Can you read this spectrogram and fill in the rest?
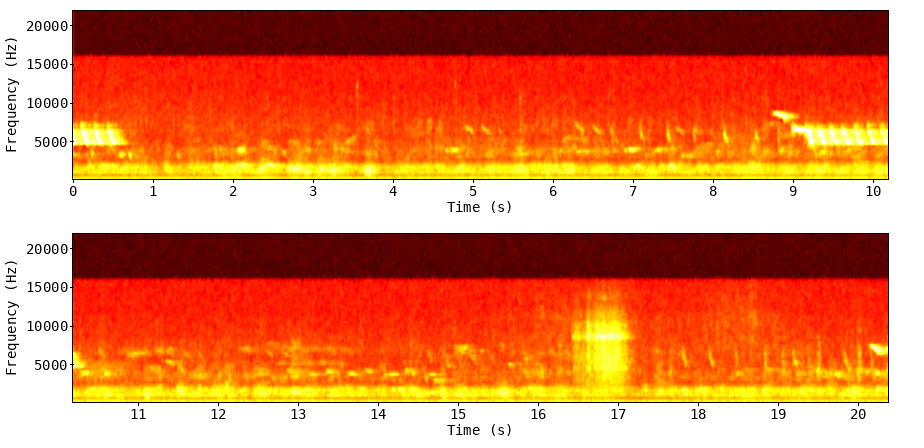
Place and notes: Fen Lane is a narrow corridor offered to wildlife running tight between the sterile silence of regimented, commercial orchards, and the putrid smell of an industrial poultry unit. Poultry can be heard incessantly over their heated, ventilated housing. In stark contrast, wild birds sing freely among the abandoned hazel coppice and large ivy-clad willow and oaks of the lane.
